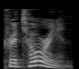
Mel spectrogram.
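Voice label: "pretorian", British English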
